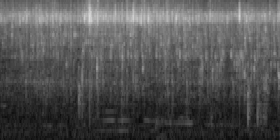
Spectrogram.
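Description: Onions sauté in a pan with a soft, even sizzle and faint spattering, plus a few light utensil clicks, fairly quiet and close, with no one speaking.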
